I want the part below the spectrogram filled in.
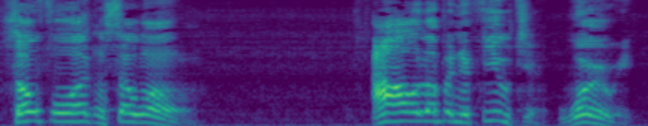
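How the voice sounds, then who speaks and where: A man in his fifties with a drawl speaks earnestly from inside a parked truck, going over the same points again and again in a plain, conversational way. His voice is dark and mellow, and the sound is dry and close, with no echo. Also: high voice, big pitch swings, measured pace, slightly rough, lo-fi sound. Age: 50s. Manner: earnest, repetitive, conversational preaching. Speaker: vlogger. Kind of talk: casual motivational monologue.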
